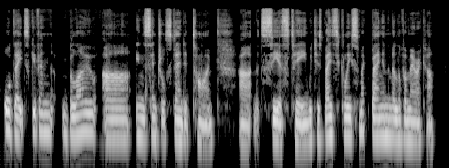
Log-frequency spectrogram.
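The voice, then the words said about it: Australian accent. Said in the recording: “You can probably tell from my accent that I'm not American, I'm actually Australian.”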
